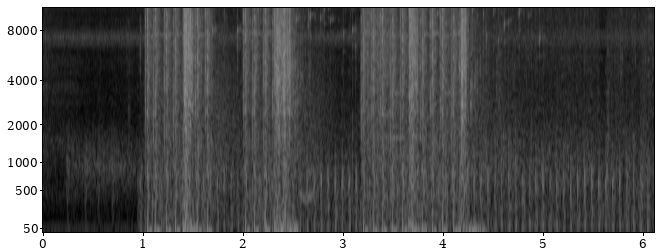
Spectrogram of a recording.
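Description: A machine gun fires rapid bursts at close range.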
